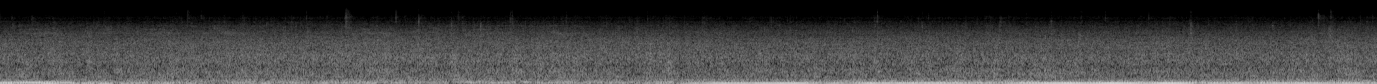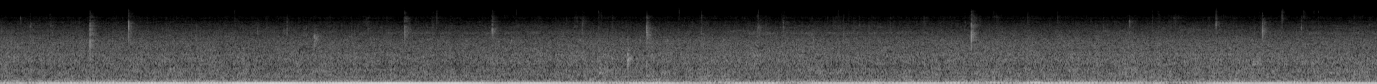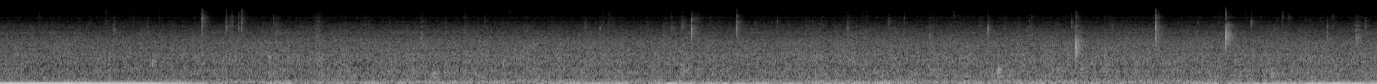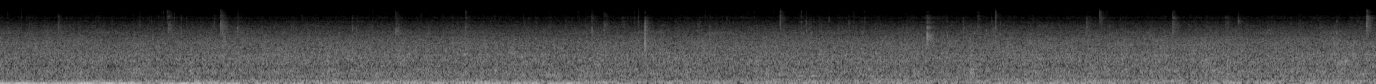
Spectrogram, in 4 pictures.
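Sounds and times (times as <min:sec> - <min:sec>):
deep low rumble: 0:00.0 - 0:02.6
rain falling on a porch: 0:00.0 - 0:55.0.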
